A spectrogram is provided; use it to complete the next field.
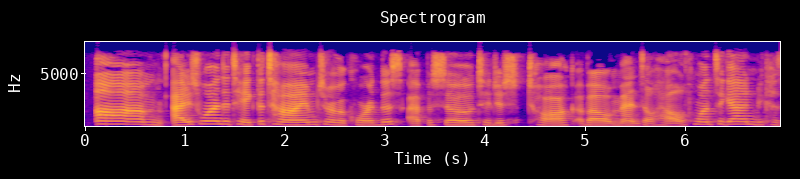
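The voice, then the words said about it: Sick-sounding voice. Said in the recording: “I'm sick ... if my voice sounds more disgusting and annoying than usual”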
